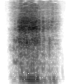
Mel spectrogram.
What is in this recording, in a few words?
snorting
